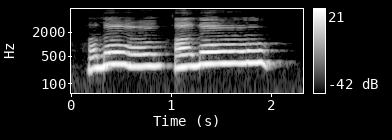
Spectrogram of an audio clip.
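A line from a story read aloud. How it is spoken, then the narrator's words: Father's repeated call. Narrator (Dutch): riep vader misschien wel voor de 100e keer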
